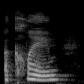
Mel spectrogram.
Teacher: we have emphasis on the second syllable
